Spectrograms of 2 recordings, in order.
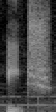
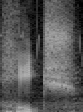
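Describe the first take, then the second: First: Said without an H sound at the start. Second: Said with an added H sound, British style.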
